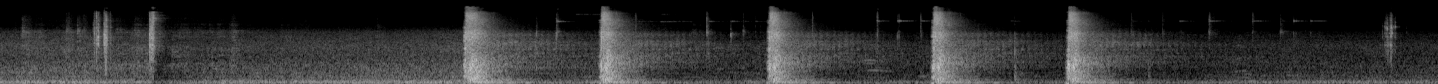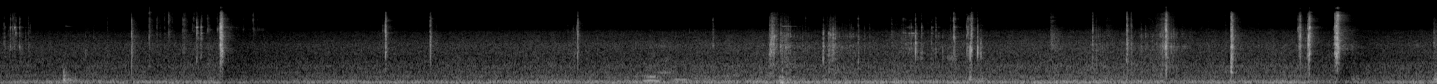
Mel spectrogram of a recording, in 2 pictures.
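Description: A pistol's metal parts click and clack as it is handled and reloaded.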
